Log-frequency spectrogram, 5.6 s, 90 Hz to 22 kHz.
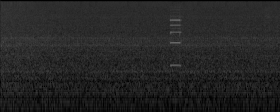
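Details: Windows 98 build PC restarting after BIOS date/time were set and saved with F10: one short clean beep over a quiet room hum. This is a normal POST pass; it then detects the SSD and tries PXE network boot.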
